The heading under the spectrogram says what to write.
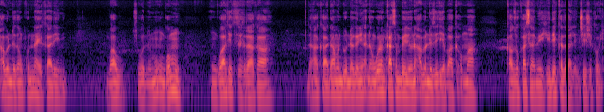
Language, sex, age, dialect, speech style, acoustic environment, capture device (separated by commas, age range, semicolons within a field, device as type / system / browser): Hausa, male, 35-44, Nigeria - Kano, happy, people talking; music; nature, desktop / Linux / Chrome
